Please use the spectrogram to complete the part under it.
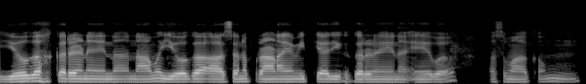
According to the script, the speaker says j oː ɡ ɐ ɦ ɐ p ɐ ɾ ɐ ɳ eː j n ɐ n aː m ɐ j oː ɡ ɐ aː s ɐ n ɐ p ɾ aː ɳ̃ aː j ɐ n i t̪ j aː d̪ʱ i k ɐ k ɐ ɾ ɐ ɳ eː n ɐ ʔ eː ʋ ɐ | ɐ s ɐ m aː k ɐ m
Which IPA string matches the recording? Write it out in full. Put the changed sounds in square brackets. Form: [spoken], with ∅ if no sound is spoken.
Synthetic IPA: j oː ɡ ɐ ɦ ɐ [k] ɐ ɾ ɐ ɳ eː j n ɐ n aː m ɐ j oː ɡ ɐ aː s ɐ n ɐ p ɾ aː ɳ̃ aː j ɐ [m] i t̪ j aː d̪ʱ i k ɐ k ɐ ɾ ɐ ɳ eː n ɐ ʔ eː ʋ ɐ | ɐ s ɐ m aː k ɐ m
